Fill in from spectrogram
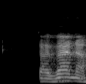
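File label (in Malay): "khazanah", Malay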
